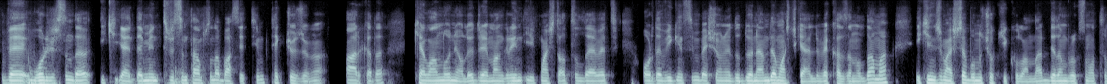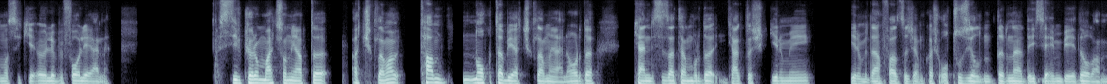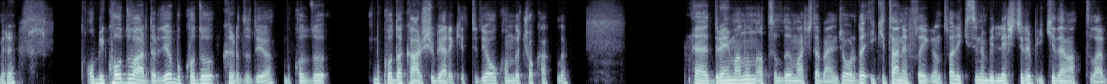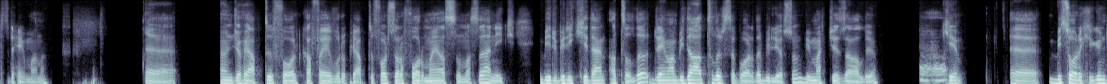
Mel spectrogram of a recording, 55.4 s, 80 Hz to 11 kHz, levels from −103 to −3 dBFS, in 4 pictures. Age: 30-49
